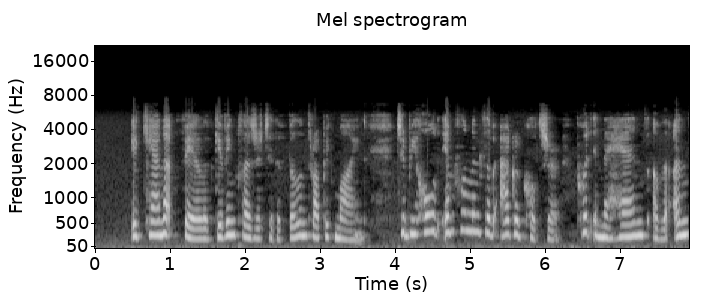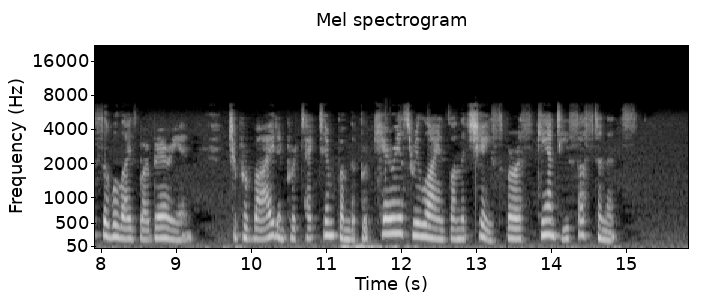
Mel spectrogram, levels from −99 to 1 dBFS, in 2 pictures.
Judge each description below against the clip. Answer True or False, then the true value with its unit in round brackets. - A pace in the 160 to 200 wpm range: False (150 wpm)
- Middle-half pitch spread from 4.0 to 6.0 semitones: True (5.3 semitones)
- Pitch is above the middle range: True (225 Hz)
